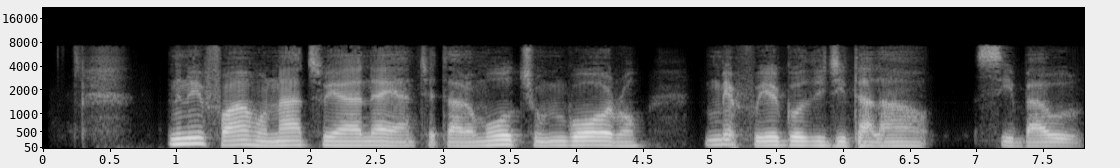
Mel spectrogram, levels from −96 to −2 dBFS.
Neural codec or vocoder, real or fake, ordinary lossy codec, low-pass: codec, 16 kHz, 0.5 kbps, X-Codec, HuBERT features, trained on LibriSpeech; fake; MP3, 48 kbps; 7.2 kHz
